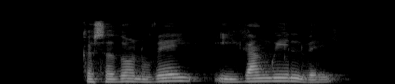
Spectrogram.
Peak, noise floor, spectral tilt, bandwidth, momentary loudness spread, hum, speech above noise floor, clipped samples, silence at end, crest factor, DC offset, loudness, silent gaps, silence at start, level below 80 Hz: -16 dBFS; -83 dBFS; -5 dB/octave; 8.2 kHz; 9 LU; none; 50 dB; under 0.1%; 0.55 s; 20 dB; under 0.1%; -34 LUFS; none; 0.85 s; -72 dBFS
